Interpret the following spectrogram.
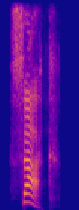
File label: "SACK", english; 3000 words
